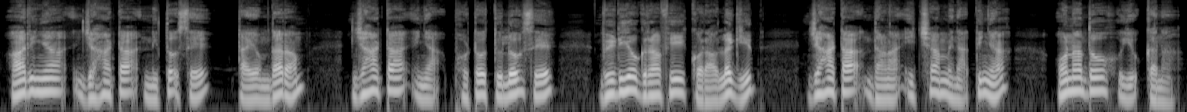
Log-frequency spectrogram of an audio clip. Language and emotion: Santali, neutral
